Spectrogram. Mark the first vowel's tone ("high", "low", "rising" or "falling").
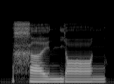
high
